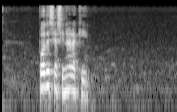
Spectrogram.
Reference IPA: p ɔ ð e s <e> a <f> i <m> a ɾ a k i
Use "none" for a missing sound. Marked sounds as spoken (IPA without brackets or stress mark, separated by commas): e, s, n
